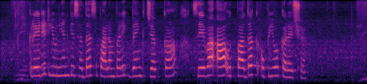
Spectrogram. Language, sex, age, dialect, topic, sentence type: Maithili, male, 36-40, Eastern / Thethi, banking, statement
